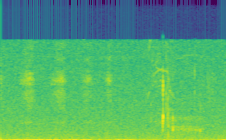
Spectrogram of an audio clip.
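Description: Graphite pencil (a Faber-Castell) sketching on drawing paper: a quick run of short, light scratching strokes, about four or five a second, then one longer, firmer stroke near the end.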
